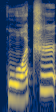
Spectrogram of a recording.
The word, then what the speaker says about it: 果汁: 그다음 우리 주스 발음이 果汁 라고 발음해 주시면 되는데 보시면 이제 앞에 삼성, 果, 삼성 강하게 하지 마시고요. 반삼성 처리해 주시면 되겠습니다. 그 다음 汁 같은 경우 건설음 있으니까요. H 발음 넣어 주셔야 돼요.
